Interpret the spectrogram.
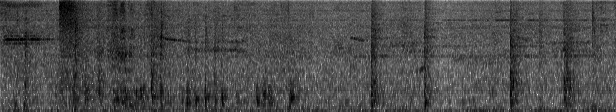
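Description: Express passenger train running slowly into a station, heard from inside a coach: a steady rumble with occasional sharp clacks of the wheels over rail joints and points, and a brief high wheel squeal in the first couple of seconds.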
